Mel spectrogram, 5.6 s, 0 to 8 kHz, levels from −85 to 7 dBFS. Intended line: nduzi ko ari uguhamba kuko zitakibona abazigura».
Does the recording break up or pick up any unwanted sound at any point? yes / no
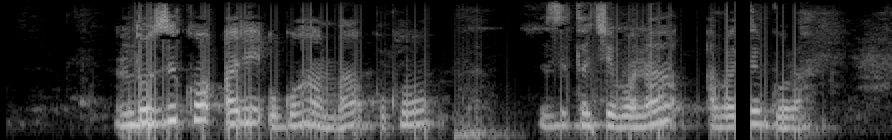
yes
